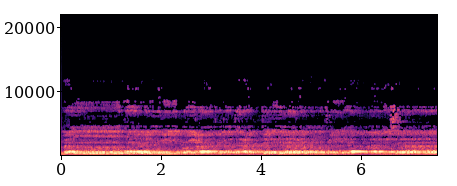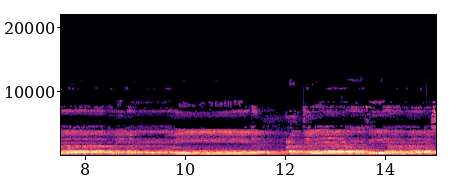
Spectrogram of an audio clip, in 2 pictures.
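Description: A man's voice chanting an Islamic prayer recitation in long, melodic held phrases. It starts suddenly and pauses briefly about twelve seconds in.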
